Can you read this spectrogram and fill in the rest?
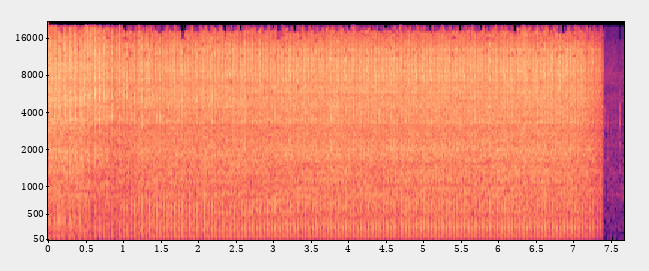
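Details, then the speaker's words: Mastercraft (MTD) 8hp 24-inch snowblower running off choke: uneven chugging at about four beats a second that surges, then the engine dies. It runs on full choke; a clogged, dirty carburetor is suspected. "shot a couple of Clips earlier the way it's running surgeon real bad when the choke is not on"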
